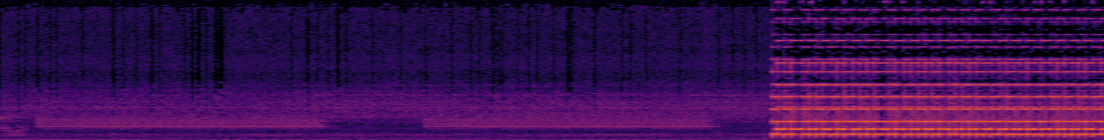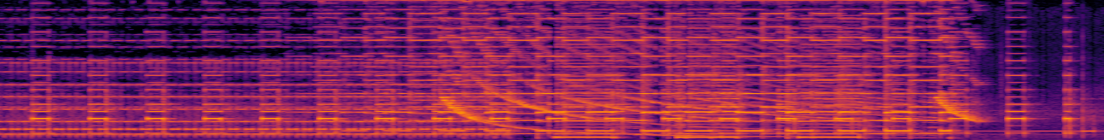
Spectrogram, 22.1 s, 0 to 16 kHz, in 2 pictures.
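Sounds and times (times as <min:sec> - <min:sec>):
falling alarm sweep: 0:07.7 - 0:21.8
steady buzzing alarm tone: 0:07.7 - 0:21.9
pulsing two-pitch beep: 0:07.8 - 0:22.0.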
